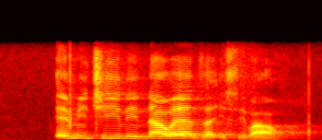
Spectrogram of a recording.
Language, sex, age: South Ndebele, male, 29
